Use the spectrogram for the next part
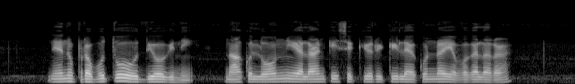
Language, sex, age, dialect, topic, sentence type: Telugu, male, 18-24, Utterandhra, banking, question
